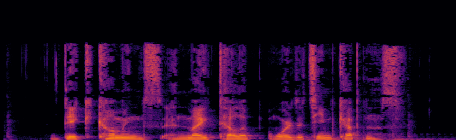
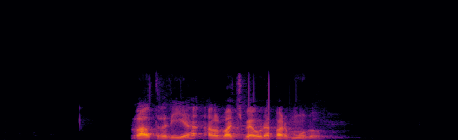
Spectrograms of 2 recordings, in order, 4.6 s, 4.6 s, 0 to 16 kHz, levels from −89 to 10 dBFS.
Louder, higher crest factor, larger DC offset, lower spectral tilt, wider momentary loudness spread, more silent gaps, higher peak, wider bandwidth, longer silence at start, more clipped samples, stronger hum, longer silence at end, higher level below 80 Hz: about the same, -22 LUFS vs -22 LUFS; about the same, 20 dB vs 22 dB; neither; about the same, -5 dB/octave vs -5.5 dB/octave; second, 10 LU vs 13 LU; neither; about the same, -4 dBFS vs -4 dBFS; first, 11.5 kHz vs 7.6 kHz; second, 0.5 s vs 1.35 s; neither; neither; second, 0.55 s vs 1.4 s; first, -56 dBFS vs -68 dBFS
